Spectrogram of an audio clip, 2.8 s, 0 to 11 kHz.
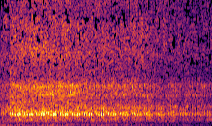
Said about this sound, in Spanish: Y eso va a complicar mucho el día a día de los 11.000 españoles que trabajan en Gibraltar. Claro, cruzan cada día una verja que suena así.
